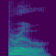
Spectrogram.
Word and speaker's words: through: Through.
